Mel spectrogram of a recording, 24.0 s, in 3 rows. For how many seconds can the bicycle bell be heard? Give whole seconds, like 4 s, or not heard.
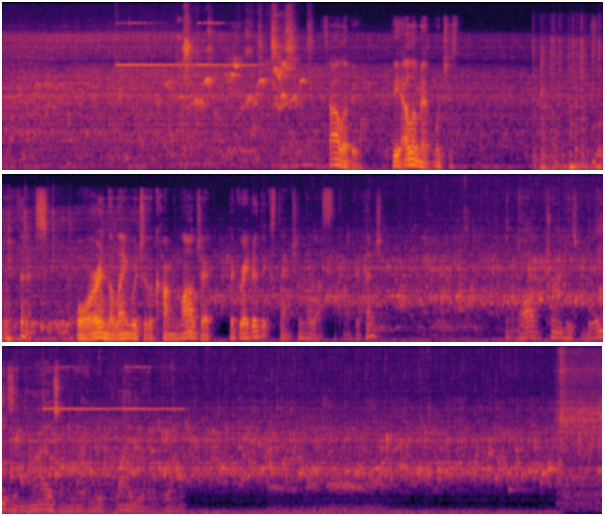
4 s.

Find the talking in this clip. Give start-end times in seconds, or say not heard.
4.3-6.0, 7.9-13.1, 14.7-18.4.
